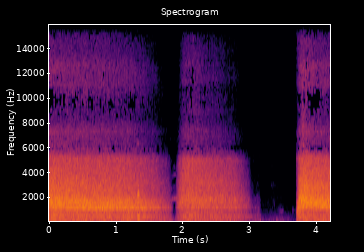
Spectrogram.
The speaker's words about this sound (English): Can you back up off the mic a little, dude? Right, that's my bad, man. It's just how, you know, just breathing a little heavy.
